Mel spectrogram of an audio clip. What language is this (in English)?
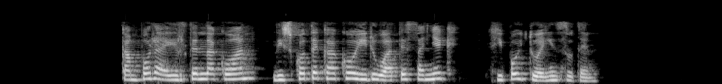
Basque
